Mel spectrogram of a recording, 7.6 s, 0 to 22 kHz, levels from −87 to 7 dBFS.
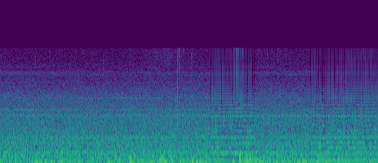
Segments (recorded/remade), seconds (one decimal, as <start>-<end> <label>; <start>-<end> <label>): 0.0-4.2 recorded; 4.2-5.1 remade; 5.1-6.2 recorded; 6.2-7.6 remade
